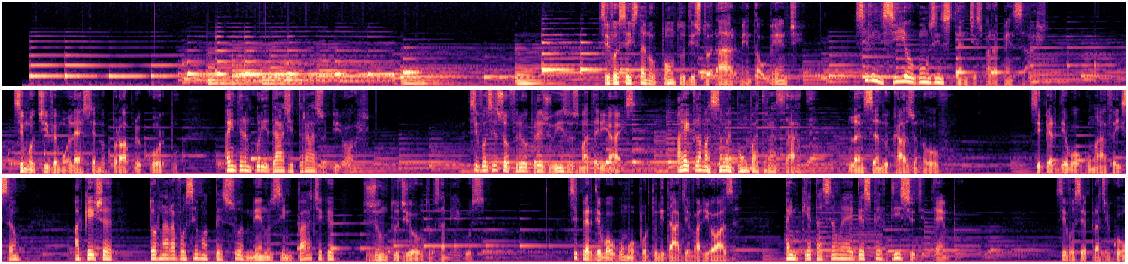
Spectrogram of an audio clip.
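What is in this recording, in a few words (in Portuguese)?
Religiosa Mensagem pra Acalmar, Masculino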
